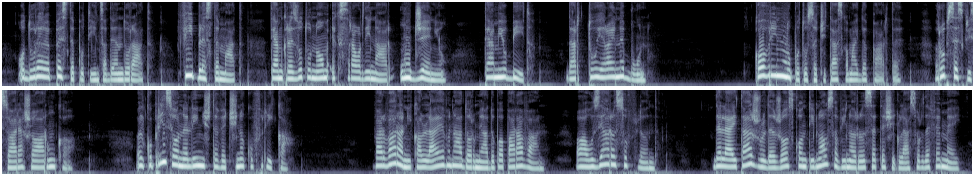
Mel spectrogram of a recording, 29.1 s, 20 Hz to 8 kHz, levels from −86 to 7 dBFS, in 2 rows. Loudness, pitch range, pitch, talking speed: -12 LUFS, 180-230 Hz, 205 Hz, 125 wpm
